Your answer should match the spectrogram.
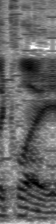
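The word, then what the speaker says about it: giclée: no g i c l e e it's pronounced as a clay it means fake so if you ever see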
